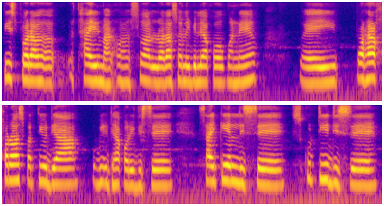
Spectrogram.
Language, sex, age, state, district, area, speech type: Assamese, female, 45-60, Assam, Udalguri, rural, spontaneous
